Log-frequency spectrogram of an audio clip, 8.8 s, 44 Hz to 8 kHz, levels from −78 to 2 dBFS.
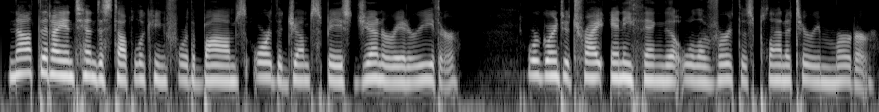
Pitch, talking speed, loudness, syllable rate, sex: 200 Hz, 190 wpm, -18 LUFS, 5.5 syllables/s, female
